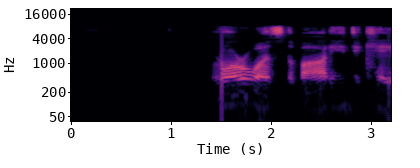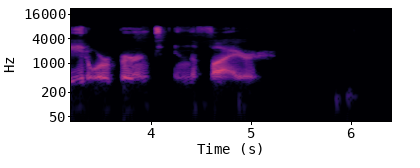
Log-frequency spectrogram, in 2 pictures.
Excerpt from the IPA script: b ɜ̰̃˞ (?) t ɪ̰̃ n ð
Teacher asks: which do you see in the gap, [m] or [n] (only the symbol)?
n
